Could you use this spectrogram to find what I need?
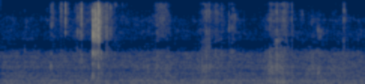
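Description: A woman crunches on a lump of dry starch.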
